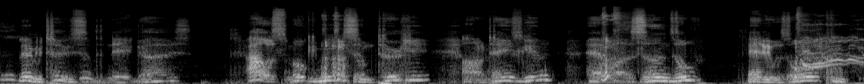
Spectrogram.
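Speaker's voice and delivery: deep, smooth put-on voice. Imitating a friend greeting everybody: deep voice imitating Jay Manley. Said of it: "is this deep enough?".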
